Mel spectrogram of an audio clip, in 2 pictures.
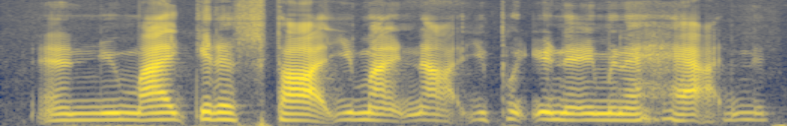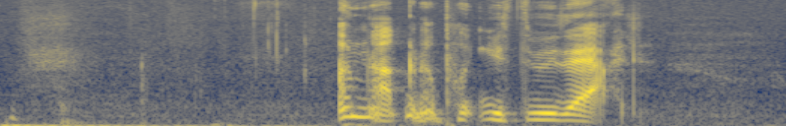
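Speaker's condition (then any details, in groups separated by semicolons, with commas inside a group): Cerebral palsy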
